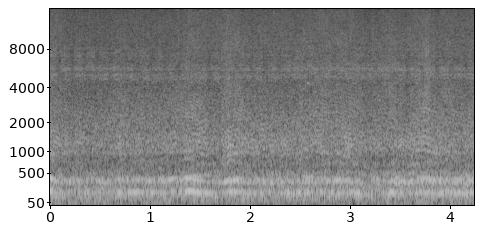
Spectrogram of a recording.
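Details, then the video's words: Bees swarming outside their hive make a dense, even hum, a low droning chorus that swells faintly around the middle and never breaks. "bees therapy swarm natural buzzing sound"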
